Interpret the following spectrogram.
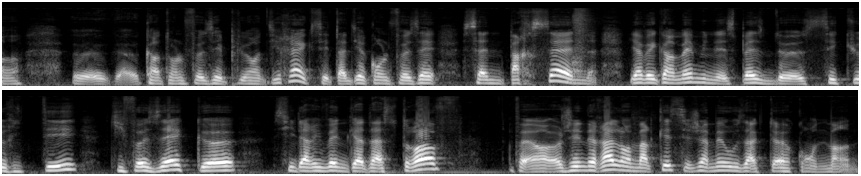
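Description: Lively older French woman with a dark voice. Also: low-pitched. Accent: Parisian French. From France. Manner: animated, emphatic repetitions, frequent laughs. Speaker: actress interviewee. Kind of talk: reminiscing interview. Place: living room with fireplace, indoors.

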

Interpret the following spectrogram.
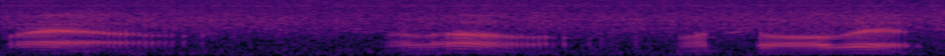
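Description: An actor playing an evasive, weary society doctor in 1930s radio drama, measured and placating. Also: male voice, on the low side, animated, noisy background. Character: smooth, evasive male society doctor, weary of his lover.

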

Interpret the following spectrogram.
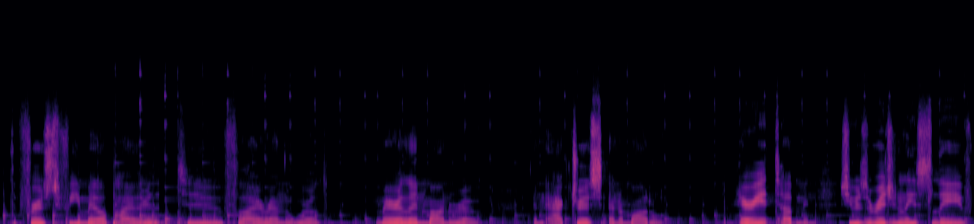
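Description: A woman with a fairly low voice reads narration from a paper list in a steady, plain way. Faint music runs quietly underneath her. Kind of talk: read-aloud narration.

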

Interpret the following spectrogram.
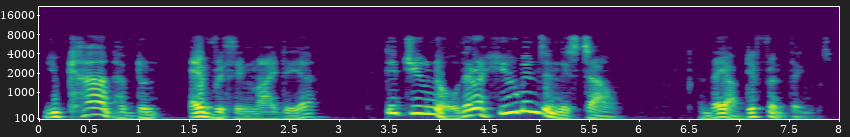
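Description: A man's voice: medium pitch, huge pitch swings, unhurried, a little mellow, breathy edge, highs cut off, full character voice. A man voicing a patient but firm mother dragon in a children's storybook, sounding motherly and a little exasperated. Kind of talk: children's storybook character reading.

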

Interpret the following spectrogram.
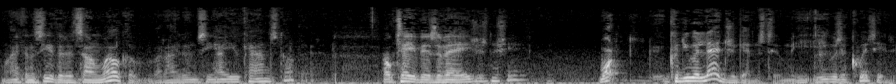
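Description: An English actor in a radio drama playing a courteous, cautious gentleman lawyer who speaks in a measured, polite, slightly hesitant way. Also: fairly low pitch, sing-song. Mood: concerned, cautious.

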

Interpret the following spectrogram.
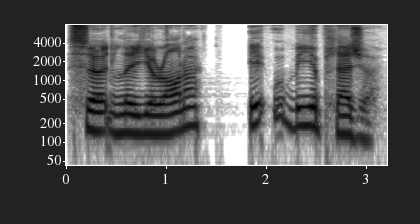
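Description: A man's voice: on the high side, moderate pace, darkish tone, clean tone, no echo, clean studio sound, lightly acted. A man voicing a big, polite, good-natured working-class giant in a children's storybook, with deferential, folksy, rustic speech. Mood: obliging, eager.

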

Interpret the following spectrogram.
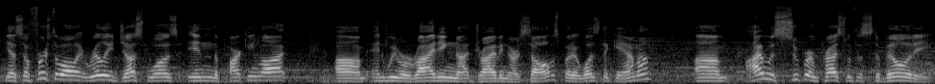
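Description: A man's voice: fairly high pitch, a little fast. A man in his fifties recounting a visit in an unscripted interview, speaking into a clip-on mic. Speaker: interview guest, electric car enthusiast. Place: large indoor car show hall. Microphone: clip-on wireless lapel. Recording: noisy exhibition hall ambience.

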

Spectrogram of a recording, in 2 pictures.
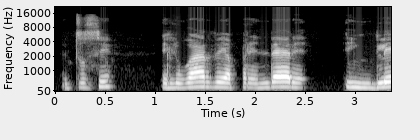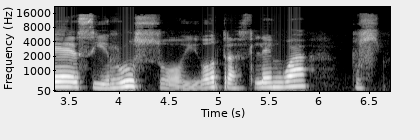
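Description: A woman's voice: mid-range voice, fairly even intonation, darkish tone. A woman in her thirties, a native Mazatec speaker with a Mazatec-accented Spanish, scolding in a casual rant to a phone camera in a small room. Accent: Mazatec-accented Mexican Spanish. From Oaxaca, Mexico. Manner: indignant, scolding, drawn-out speech with many fillers. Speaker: vlogger. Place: small indoor room with bookshelves. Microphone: phone camera at arm's length.

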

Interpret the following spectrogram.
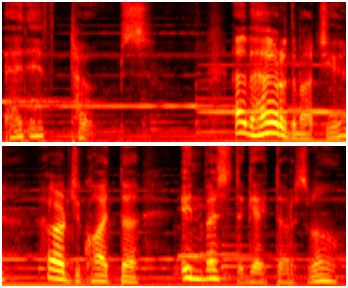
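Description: A man's voice: mid-range voice, big pitch swings, takes it slowly, music in the background. Man acting officious, businesslike fantasy detective. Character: Detective Ashe, brisk, officious portly male investigator. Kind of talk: fantasy audio drama acting.

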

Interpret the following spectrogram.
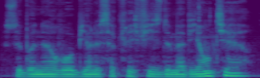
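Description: A man voicing a proud, brooding young gentleman in a read-aloud novel, ironic in tone. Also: deep voice, steady tone, normal speed, slightly rough.

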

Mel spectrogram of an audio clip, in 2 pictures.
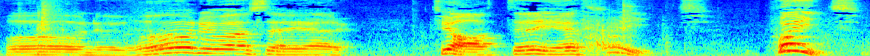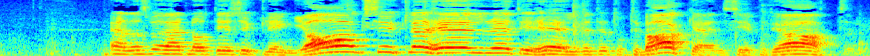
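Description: An actor in an audio drama playing a boastful, cantankerous young absinthe-drinking poet with halting, repetitive, bombastic delivery. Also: male voice, high-pitched, sing-song. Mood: scornful. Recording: roomy, distant mic, faint noise.

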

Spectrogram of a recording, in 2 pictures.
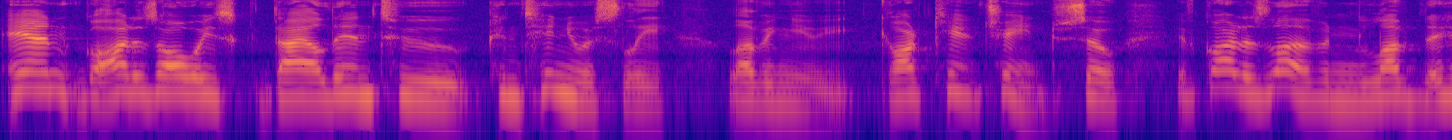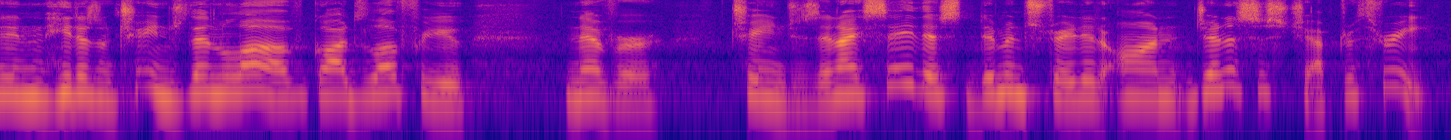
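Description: A middle-aged woman speaking to camera with a bright, forward voice. Her delivery is upbeat and conversational. She teaches like a devotional host. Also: medium pitch, lively intonation, unhurried. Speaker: Bible teacher. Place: dark studio set, indoors.

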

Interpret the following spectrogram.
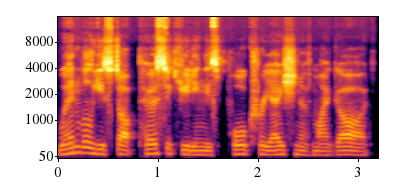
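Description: Male reader as righteous bishop, low pitch, solemn, exhorting, archaic storybook speech, dry recording. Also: moderate pace, fairly bright tone, no room sound, close to an everyday voice. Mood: righteous rebuke. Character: stern devout bishop saint, commanding and righteous.

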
